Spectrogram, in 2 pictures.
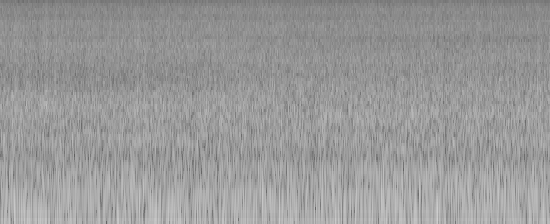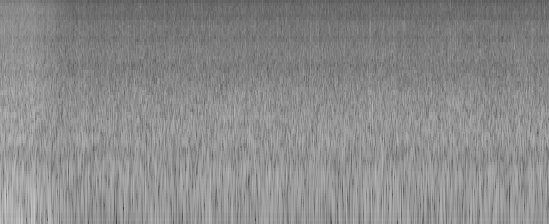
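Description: Brown floodwater rushing and pouring over a rocky cascade: a loud, steady rush of water. About twelve seconds in it becomes a little quieter and loses its deep rumble.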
